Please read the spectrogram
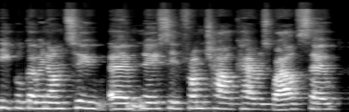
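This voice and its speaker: A woman in her forties, a college curriculum director, hosts a Q&A stream from a room at home, answering viewer questions informally with many ums and restarts. Her voice sits in the mid range, with a level tone and a measured pace. She's picked up from a distance by a laptop webcam mic on a video call, so the sound is roomy.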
